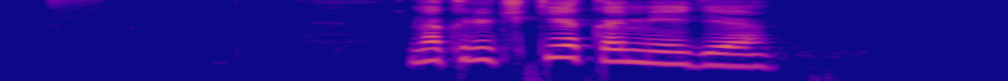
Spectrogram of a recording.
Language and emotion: Russian, neutral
